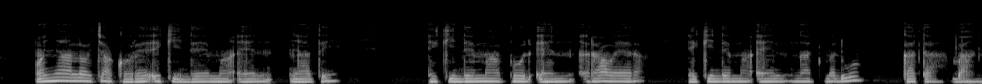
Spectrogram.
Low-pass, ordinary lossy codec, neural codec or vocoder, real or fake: 7.2 kHz; MP3, 96 kbps; none; real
